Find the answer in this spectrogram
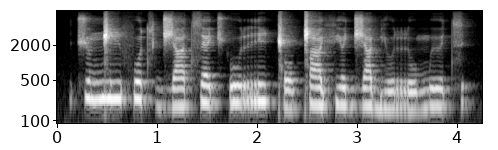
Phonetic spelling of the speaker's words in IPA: t͡ʃ ɵ˦ ŋ͡ǁ i˦ f o˦ t͡s d͡ʒ a˨ t͡s ɛ˦ t͡ʃʼ u˦ r i˦˨ ǁ o˨ ǁ a˦ fʲ ə˦ d͡ʒ a˦ bʲ u˨ r u˨ m ɨ˦ t͡s

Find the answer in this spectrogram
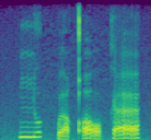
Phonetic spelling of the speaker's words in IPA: ɲ ʊ˥ k͡p ə̰˩ qʼ ɔ̰˥˩ k æ̰˥

